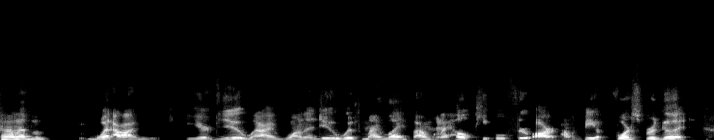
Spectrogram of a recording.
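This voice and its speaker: A man with a normal speaking voice talks at a moderate pace, fairly high in pitch with lively intonation. The sound is dry and close, with no echo. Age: young. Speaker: musician and actor. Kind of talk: interview answer.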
